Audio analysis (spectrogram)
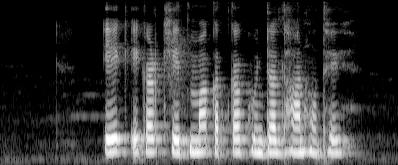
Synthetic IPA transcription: eːkeːkəɽkʰeːt̪mãkət̪̚kakwɪ̃ɳʈəld̪ʱaːnɦõːt̪ʰeː

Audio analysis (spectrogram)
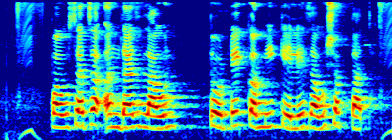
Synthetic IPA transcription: pəwsat͡səʔənd̪ad͡zlauːn | t̪oʈekəmiːkeled͡zauɕək̚t̪at̪

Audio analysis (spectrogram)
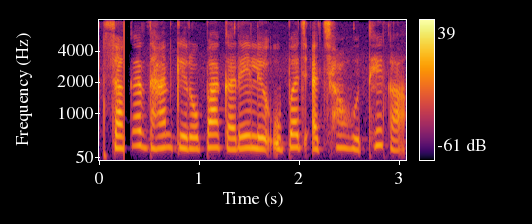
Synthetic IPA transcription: sə̃ŋkəɾd̪ʱaːnkeɾoːpakɐɾeleʔupət͡ʃɐtːʃʰaɦoːt̪ʰeka̰ː

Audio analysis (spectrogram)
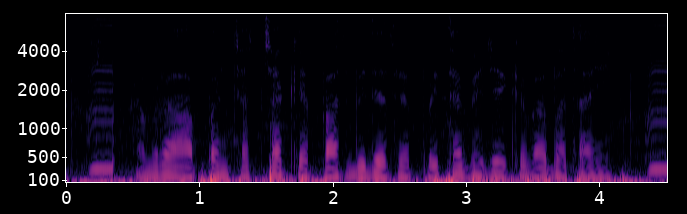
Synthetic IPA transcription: həmɾaəpənt͡ʃəɾt͡ʃakepaːsbɪd̪jət̪ʰmẽpəɪsabʱed͡ʒekebabət̪aːĩ

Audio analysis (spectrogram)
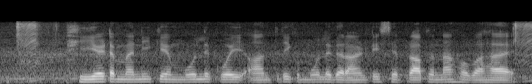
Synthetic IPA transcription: pʰiːəʈmənikemʊlkoːiʔãːnt̪ɾɪkmʊlɡəɾãːɳʈisepɾaːpt̪nɐɦobɐɦaːɛː

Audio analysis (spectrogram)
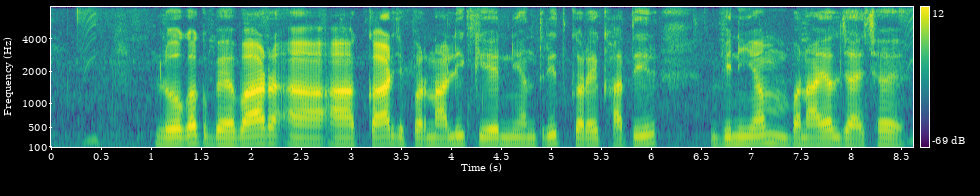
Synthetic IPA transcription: loɡəkbɛɦbaɾakaɾd͡ʒəpəɾnalikenijənt̪ɾit̪kəɾɛkʰat̪iɾ | binijəmbənajəld͡ʒajt͡ʃʰɛ

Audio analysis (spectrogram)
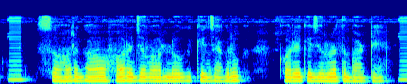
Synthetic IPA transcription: səɦəɾɡãwhəɾd͡ʒəɡəɦloɡked͡ʒaɡɾuk | kːəɾeked͡ʒəɾuɾət̪baʈe

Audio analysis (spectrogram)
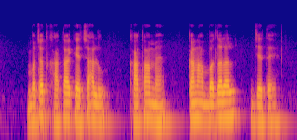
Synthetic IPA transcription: bət͡ʃət̪kʰaːt̪aket͡ʃaːlu | kʰaːt̪amẽ | kənabəd̪ələl | d͡ʒeːt̪e

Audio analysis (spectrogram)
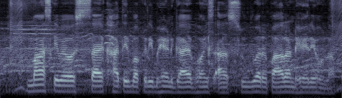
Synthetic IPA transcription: maːskebjəʋəsːaekʰaːt̪iɾbəkɾibʱẽːɳɖɡaːjbʱɔ̃nsasuʋəɾpaːlənɖʱeːɾeɦola

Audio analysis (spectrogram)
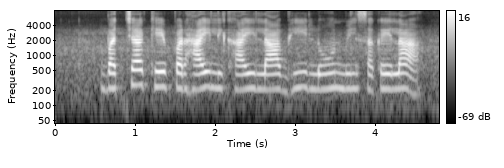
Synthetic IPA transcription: bətːʃakepəɽɦaːilɪkʰaːilabʱiloːnmɪlsəkelaː

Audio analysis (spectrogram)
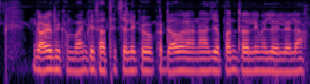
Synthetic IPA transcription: ɡaːɽibʱikɐ̃mbaːɪnkesaːt̪ʰet͡ʃɐlekeoːkəɾd̪aːʋəlaːnad͡ʒjapɐnʈɾaːlimẽleːleːlaː

